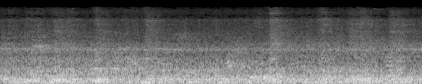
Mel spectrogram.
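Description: Diesel-hauled passenger train of LHB coaches rolling past: a loud, steady rumble of wheels on rail, with clicks over the rail joints.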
